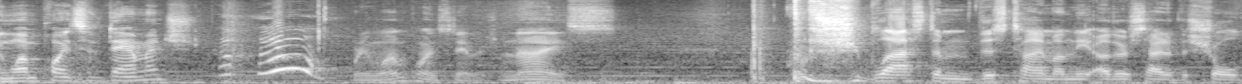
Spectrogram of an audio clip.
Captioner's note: gunshot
